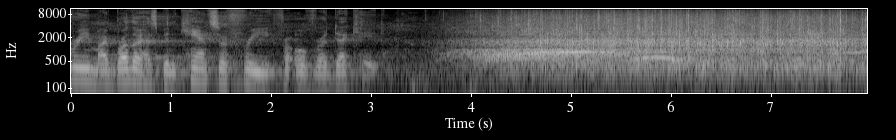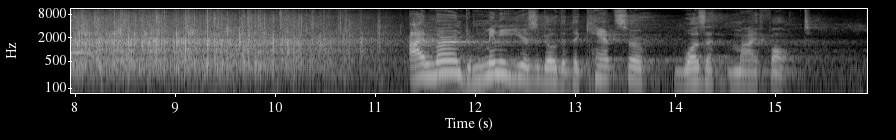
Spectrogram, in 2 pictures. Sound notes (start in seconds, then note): 3.6 cheers, applause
